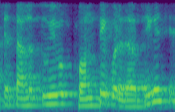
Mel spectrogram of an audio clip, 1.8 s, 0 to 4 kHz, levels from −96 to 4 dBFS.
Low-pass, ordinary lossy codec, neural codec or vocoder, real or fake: 3.6 kHz; none; codec, 16 kHz, 16 kbps, FreqCodec, smaller model; fake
